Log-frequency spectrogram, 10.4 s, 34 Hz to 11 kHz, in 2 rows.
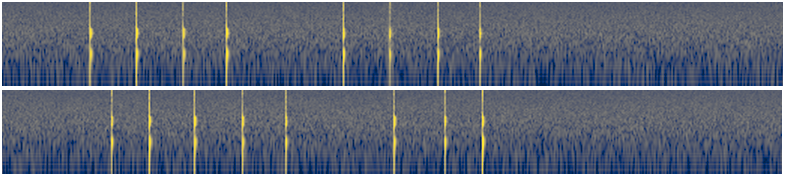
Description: Tap code, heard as taps on a table, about 3 knocks a second. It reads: T X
